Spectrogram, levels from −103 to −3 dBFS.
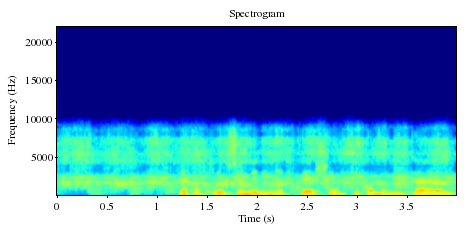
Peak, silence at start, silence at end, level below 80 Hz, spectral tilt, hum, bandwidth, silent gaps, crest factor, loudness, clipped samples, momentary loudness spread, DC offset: -20 dBFS; 0 s; 0 s; -72 dBFS; -4 dB/octave; none; 10 kHz; none; 16 dB; -37 LUFS; under 0.1%; 7 LU; under 0.1%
